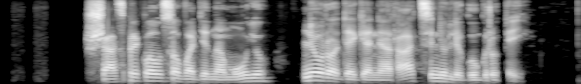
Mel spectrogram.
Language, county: Lithuanian, Klaipėda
